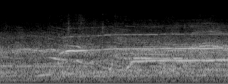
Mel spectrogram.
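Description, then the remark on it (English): A baseball stadium crowd at Hodgetown in Amarillo, Texas, roars steadily during a Texas League game tied in the bottom of the ninth, a dense wash of cheering and shouting voices with some higher whistling tones sliding through, loud and sustained for a couple of seconds. “The crowd getting loud here in Hodgetown in Amarillo, Texas.”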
